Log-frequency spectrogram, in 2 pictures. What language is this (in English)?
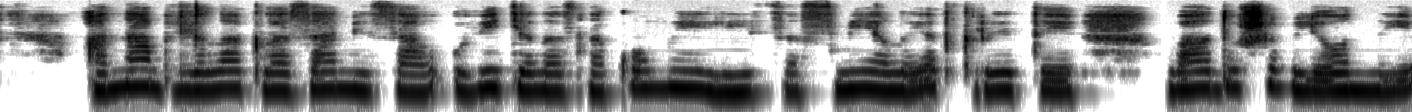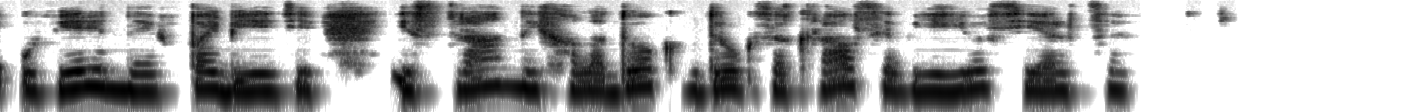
Russian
